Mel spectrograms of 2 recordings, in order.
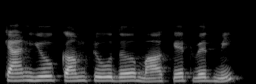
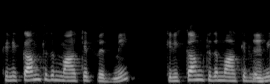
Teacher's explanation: all the syllables they are well equally stressed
